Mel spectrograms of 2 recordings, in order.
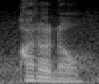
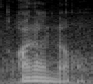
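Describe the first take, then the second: No difference in how they are said.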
